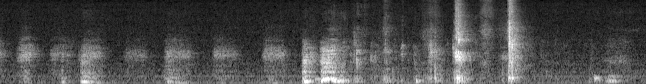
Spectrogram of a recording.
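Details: Two corgis playing, mouthing at each other's necks, grumble and growl in short, throaty bursts every second or so, growing louder and breaking into a couple of sharp, high yelps near the end.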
